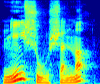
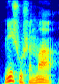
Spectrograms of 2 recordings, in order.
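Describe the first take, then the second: First: "Ni shu shanma" drawn out at half speed, "Ni" rising as a second tone; careful, syllable-by-syllable "Ni shu shanma" for repetition; slow model question. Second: "ni shu shanma" run together, the open e of "shanma" turned almost to a; Beijing-style "ni shu shanma" at everyday speed; Beijing accent. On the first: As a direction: say "Ni shu shanma" slowly in textbook Mandarin. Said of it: "Encore une fois, la question". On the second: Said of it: "l'accent de Pékin". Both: Shown as a demonstration.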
